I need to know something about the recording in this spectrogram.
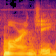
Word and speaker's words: Glenmorangie: Glenmorangie, pronounced Morangie, as if you're saying orange, known for having the tallest necks in Speyside.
